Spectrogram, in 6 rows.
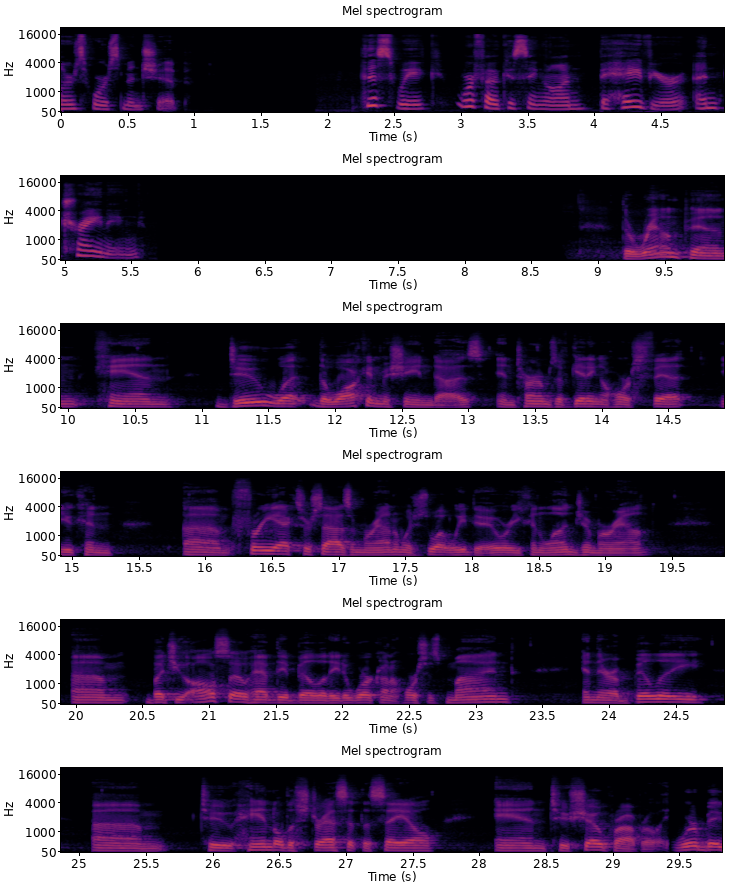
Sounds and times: Speech: 0.0 - 0.9, 2.3 - 5.7, 9.2 - 19.4, 20.0 - 29.8.

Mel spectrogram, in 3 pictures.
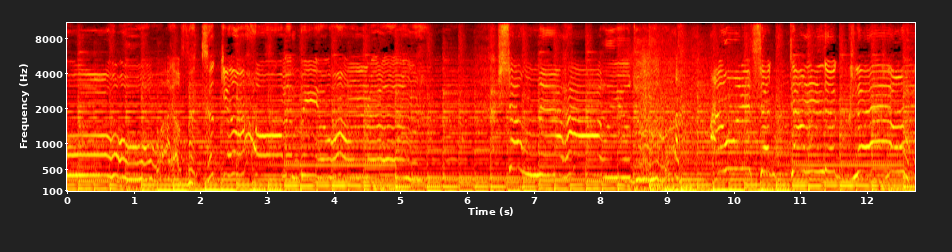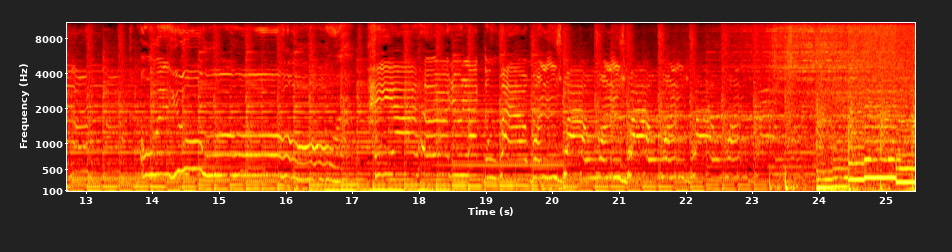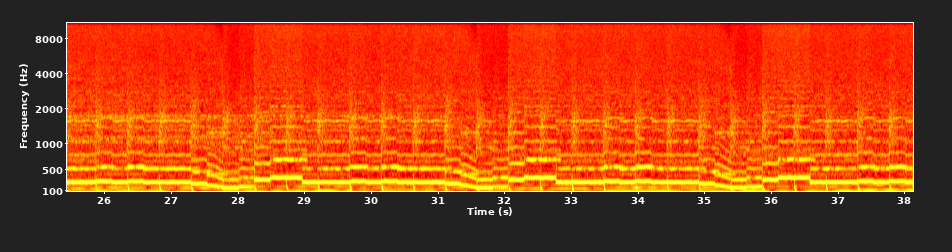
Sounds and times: Techno: 0.0 - 38.1.

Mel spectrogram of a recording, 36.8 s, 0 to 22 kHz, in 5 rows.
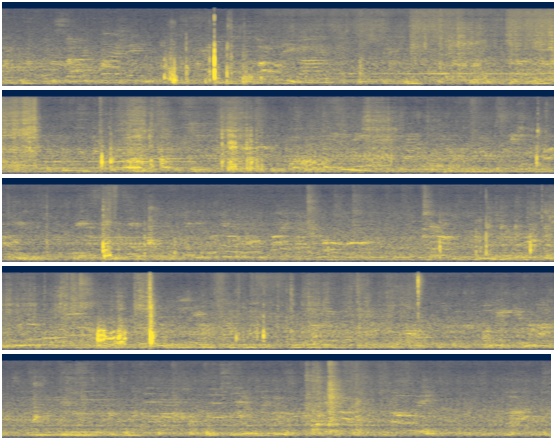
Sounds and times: Inside, small room: 0.0 - 36.7
Speech: 11.3 - 27.7.

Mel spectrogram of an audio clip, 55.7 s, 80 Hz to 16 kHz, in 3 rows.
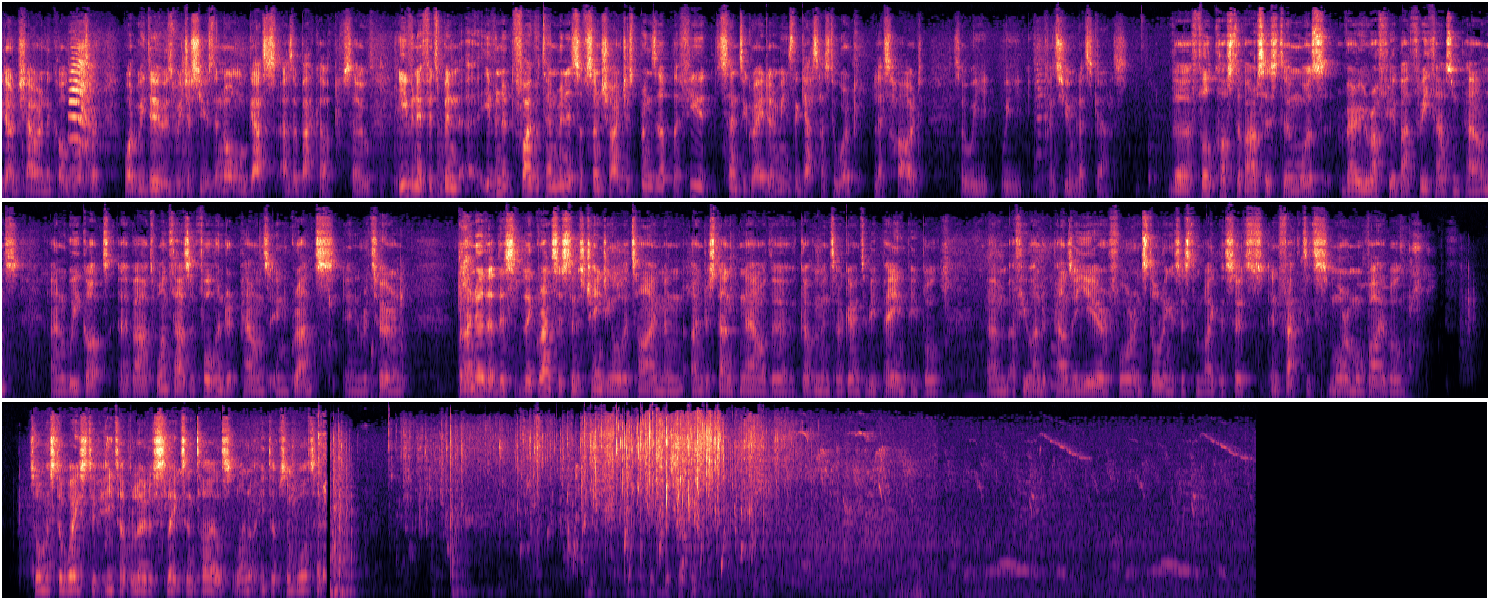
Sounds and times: Speech: 0.0 - 23.7, 24.3 - 36.3, 37.5 - 41.3, 45.2 - 46.0
Sink (filling or washing): 42.0 - 47.1
Water tap, faucet: 42.0 - 47.1.

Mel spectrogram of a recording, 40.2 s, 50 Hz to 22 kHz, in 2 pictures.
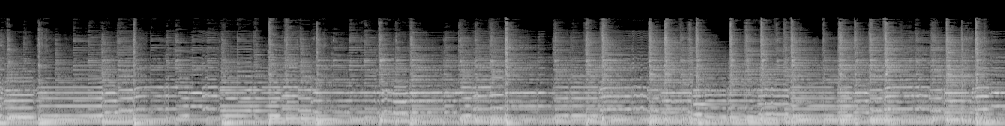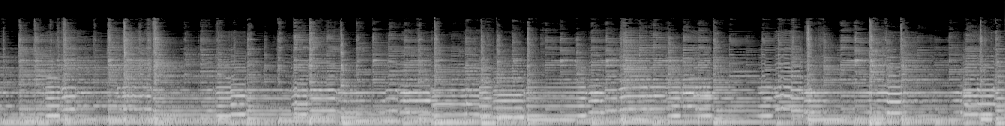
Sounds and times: Violin, fiddle: 0.0 - 40.2.

